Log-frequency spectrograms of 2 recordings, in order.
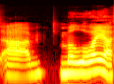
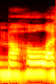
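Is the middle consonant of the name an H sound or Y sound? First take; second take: Y sound; H sound. First: The middle consonant is a Y sound. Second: The middle consonant is an H sound. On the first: The speaker calls it right. "I learned that it is pronounced Maloya Snake" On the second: The speaker calls it wrong. "And not Mahola Snake"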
